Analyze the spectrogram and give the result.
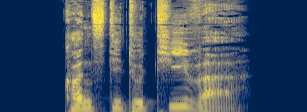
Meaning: inflection of konstitutiv: 1. strong/mixed nominative masculine singular 2. strong genitive/dative feminine singular 3. strong genitive plural
- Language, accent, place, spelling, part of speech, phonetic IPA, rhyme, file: German, Germany, Berlin, konstitutiver, adjective, [ˌkɔnstituˈtiːvɐ], -iːvɐ, De-konstitutiver.ogg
